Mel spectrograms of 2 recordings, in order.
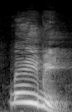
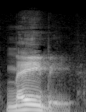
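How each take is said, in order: First: Coy maybe. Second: A deep sly admission; Maybe, low and conspiratorial; low knowing maybe. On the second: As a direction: drop the pitch low on Maybe. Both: Pretend. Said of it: "Did I grow my mustache".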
